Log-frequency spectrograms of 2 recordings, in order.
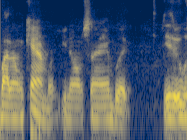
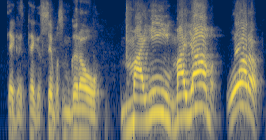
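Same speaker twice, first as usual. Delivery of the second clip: climbs high and loud into the last word; rising call; 5 semitones higher, 4 dB louder, slower than usual. Real, not acted. Leader calling the congregation to drink, rising loud. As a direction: lift the voice as he calls out water.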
